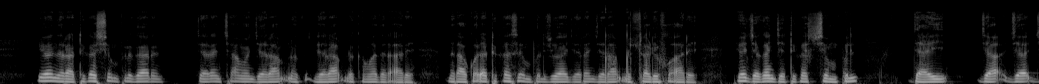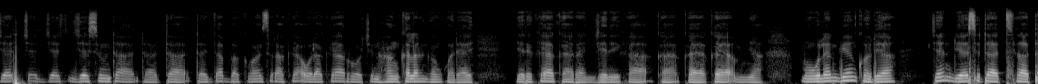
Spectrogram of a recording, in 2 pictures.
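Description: No technical faults occur at any point in the recording, so there are none to describe in time order.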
